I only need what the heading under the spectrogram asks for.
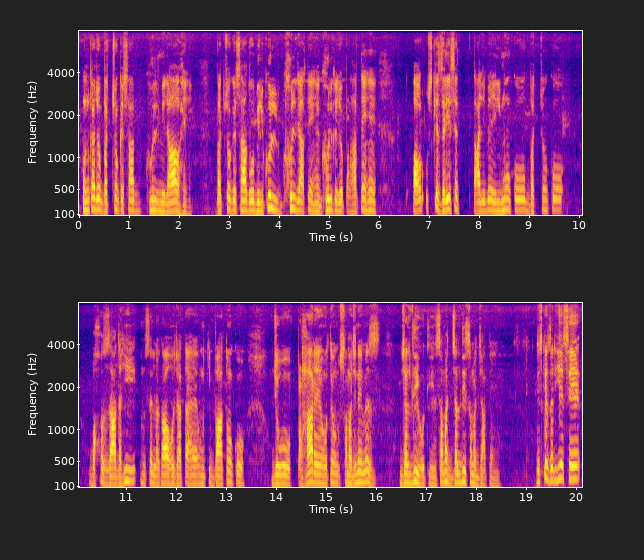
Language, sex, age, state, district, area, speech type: Urdu, male, 45-60, Uttar Pradesh, Lucknow, urban, spontaneous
